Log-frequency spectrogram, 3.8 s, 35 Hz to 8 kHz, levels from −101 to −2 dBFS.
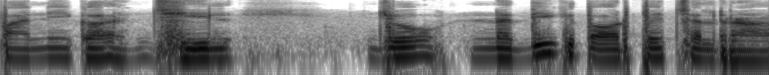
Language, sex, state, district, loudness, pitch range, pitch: Hindi, male, Uttar Pradesh, Lucknow, -14 LUFS, 115-130 Hz, 120 Hz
